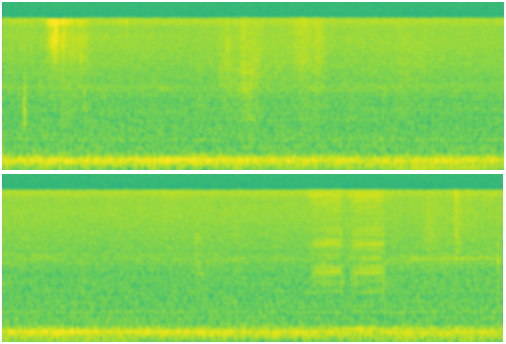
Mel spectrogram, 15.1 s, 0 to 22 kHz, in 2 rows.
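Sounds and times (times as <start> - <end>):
low background hum: 0.0 - 15.0
buzzy high-pitched chirps: 12.2 - 13.3.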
